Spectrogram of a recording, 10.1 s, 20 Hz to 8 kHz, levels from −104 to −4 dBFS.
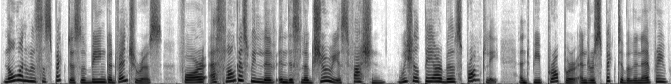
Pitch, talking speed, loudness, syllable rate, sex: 260 Hz, 190 wpm, -17 LUFS, 5.1 syllables/s, female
